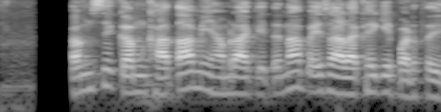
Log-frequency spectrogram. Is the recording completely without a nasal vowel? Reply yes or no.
yes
